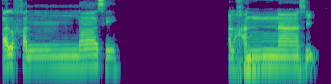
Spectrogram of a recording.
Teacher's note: Here, noon with the mushaddada. Noon mushaddada, that must be pronounced with the gunna. Gunna 2 units. Alif mad 2 units.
